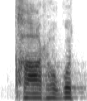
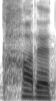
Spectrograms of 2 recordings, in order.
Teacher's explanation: 발음을 어떻게 하느냐, 내가 예를 많이 들지만 달하고 탈의 차이는 달은 보통으로 발음을 하고 탈할 때는 우리가 호기를 세게 합니다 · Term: 조음 방식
